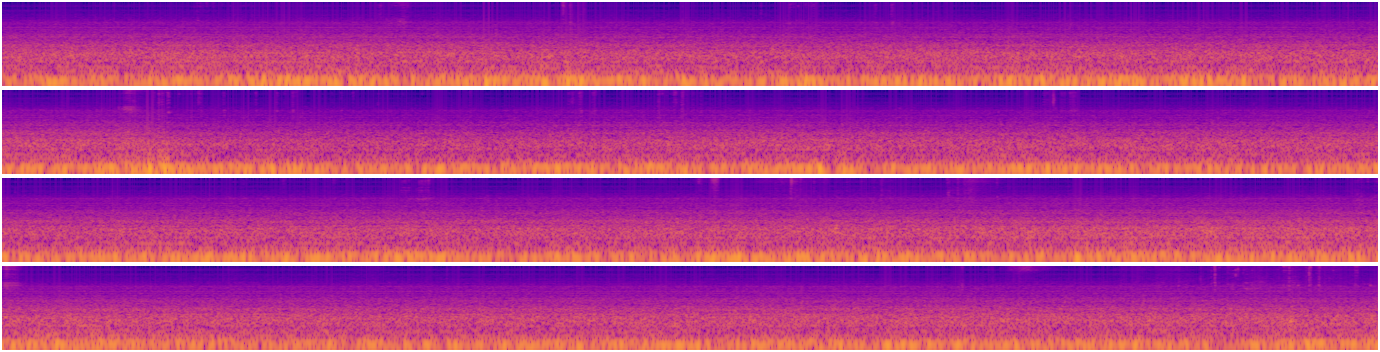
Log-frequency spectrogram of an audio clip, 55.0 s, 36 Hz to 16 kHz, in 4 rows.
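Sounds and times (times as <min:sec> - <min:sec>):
car engine and road rumble: 0:00.0 - 0:55.0.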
